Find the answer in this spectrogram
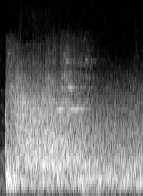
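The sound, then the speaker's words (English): Doors explode with a sudden loud blast, then a dense, roaring rumble that stays loud for the next few seconds. No one speaks. “He was killed as the doors exploded”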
